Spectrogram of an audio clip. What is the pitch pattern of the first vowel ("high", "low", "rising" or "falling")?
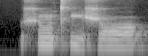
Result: high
